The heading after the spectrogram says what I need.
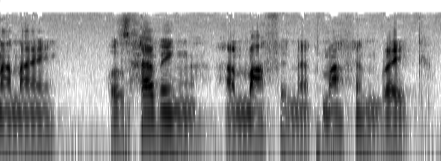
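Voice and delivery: ordinary talk, nothing marked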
